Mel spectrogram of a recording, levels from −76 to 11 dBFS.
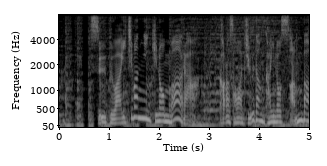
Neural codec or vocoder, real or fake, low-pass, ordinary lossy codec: codec, 16 kHz, 16 kbps, FreqCodec, larger model; fake; none; none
